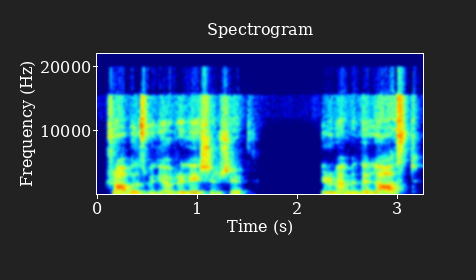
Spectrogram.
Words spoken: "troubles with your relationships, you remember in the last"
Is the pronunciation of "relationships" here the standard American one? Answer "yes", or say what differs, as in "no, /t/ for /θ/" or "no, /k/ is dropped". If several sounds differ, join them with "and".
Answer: no, /s/ is dropped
